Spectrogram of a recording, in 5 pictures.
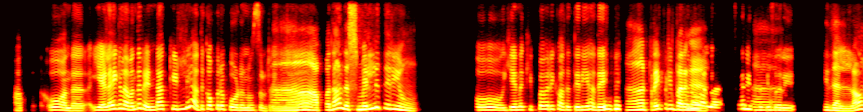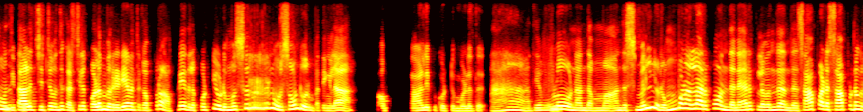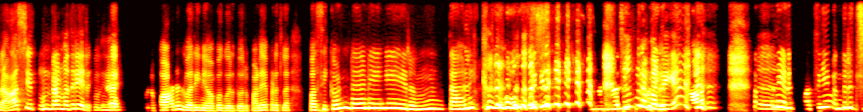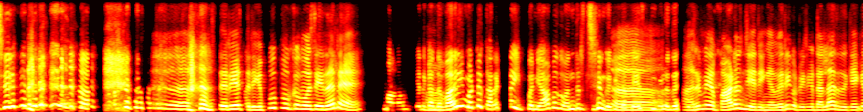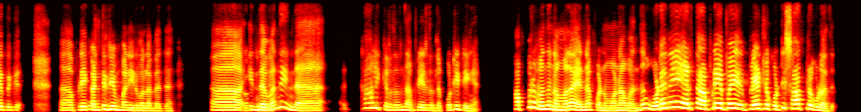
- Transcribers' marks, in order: drawn out: "அ"; in English: "ஸ்மெல்லு"; laughing while speaking: "தெரியாதே!"; in English: "ட்ரை"; in English: "ரெடி"; in English: "சவுண்ட்"; in English: "ஸ்மெல்"; laughing while speaking: "ஆசைய தூண்டுறா மாதிரியே இருக்குங்க!"; other background noise; singing: "பசி கொண்ட நேரம்! தாளிக்கும் ஓசை"; laughing while speaking: "சூப்பரா பாடுறீங்க! அ"; laughing while speaking: "அந்த மாரி. இப்ப நீங்க தாளிப்புனோன்ன, எனக்கு பசியே வந்துருச்சு!"; laughing while speaking: "அ சரியா சொன்னீங்க பூ பூக்கும் ஓசை தான! அ"; in English: "கரெக்ட்டா"; drawn out: "அ"; laughing while speaking: "உங்ககிட்ட பேசும் பொழுது"; breath; in English: "வெரி குட் வெரி குட்"; other noise; in English: "கன்டினியூ"; in English: "பிளேட்ல"
- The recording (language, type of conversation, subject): Tamil, podcast, இந்த ரெசிபியின் ரகசியம் என்ன?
